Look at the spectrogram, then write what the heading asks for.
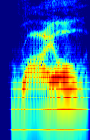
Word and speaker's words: Ryall: of the podcast today my guest is rile is am I pronouncing that correctly yes that's right David okay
